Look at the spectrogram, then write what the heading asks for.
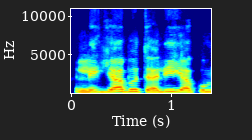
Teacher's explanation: لیبتلیکم جو ورڈ ہے اس کے اندر با پہ کلکلا ہو رہا ہے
